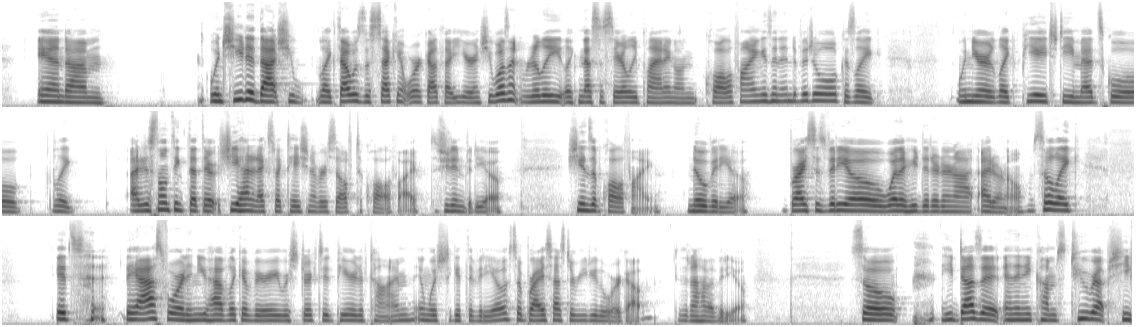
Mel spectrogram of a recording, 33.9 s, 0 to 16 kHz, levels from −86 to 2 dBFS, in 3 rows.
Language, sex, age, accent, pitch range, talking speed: English, female, 20-39, American, 175-205 Hz, 205 wpm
